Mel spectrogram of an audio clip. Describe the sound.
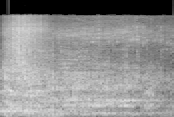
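A person lets out a loud, growling roar in imitation of a big cat. It's one sustained, raspy burst lasting nearly two seconds, forceful, with no other talking.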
